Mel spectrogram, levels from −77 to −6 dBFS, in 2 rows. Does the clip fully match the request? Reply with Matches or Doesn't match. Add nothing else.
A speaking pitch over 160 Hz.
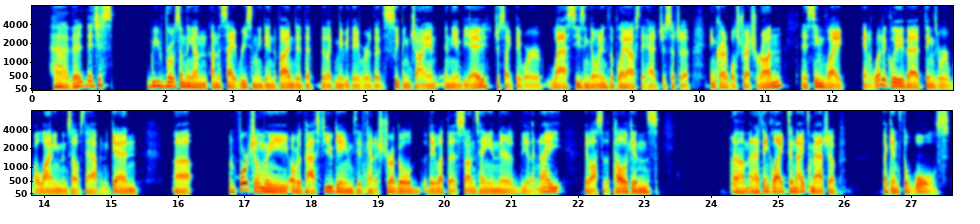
Doesn't match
